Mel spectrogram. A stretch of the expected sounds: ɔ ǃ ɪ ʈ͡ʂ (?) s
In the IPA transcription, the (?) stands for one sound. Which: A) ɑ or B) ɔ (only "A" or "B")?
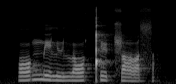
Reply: A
